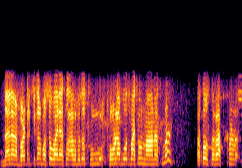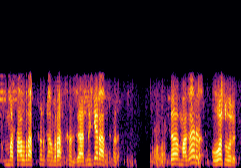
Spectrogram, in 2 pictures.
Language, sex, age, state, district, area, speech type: Kashmiri, male, 18-30, Jammu and Kashmir, Pulwama, urban, conversation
